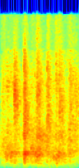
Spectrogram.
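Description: Applause from the audience at the close of a Korean literature symposium, a steady dense patter of many hands clapping for just under a second with no voices over it.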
